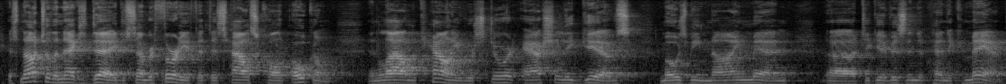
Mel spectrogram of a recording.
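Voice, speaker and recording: A man giving a public history lecture, telling stories with animated delivery and acting out quotes, with frequent filler words. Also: mid-range voice, normal speed. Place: lecture room. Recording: echoey lecture hall.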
